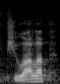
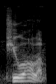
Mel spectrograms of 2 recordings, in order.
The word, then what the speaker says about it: Puyallup: If you are looking at these lovely flowers, I think these are sent, as they are every year, by the Puyallup Daffodil Festival in Puyallup, Washington.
